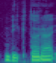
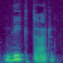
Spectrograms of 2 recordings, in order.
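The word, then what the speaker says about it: Victor: Tada i mnogo godina kasnije nije bilo obavezno naglašavanje francuskih imena na posljednjem slogu, što se donekle zadržalo do danas, tako da ime čuvenog francuskog pisca uvijek izgovaramo Viktor, a ne izvorno Viktor.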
